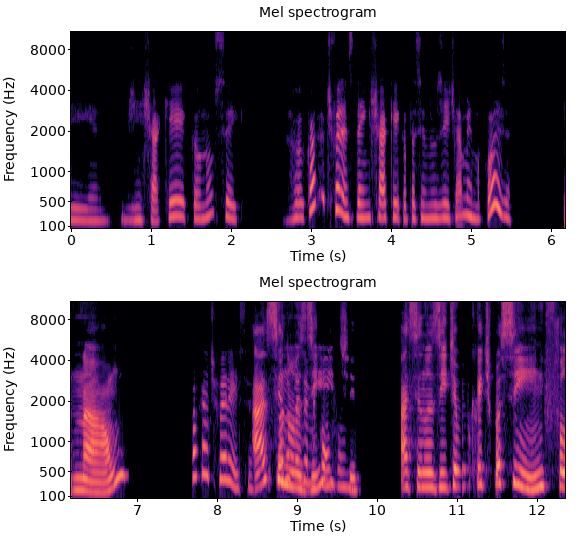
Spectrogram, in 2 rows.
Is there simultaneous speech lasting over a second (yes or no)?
yes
